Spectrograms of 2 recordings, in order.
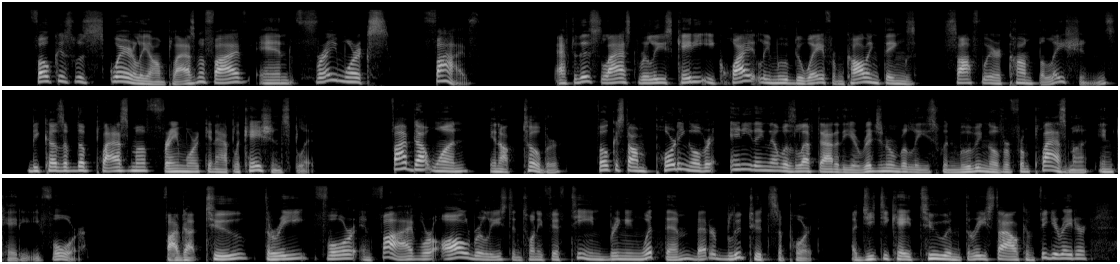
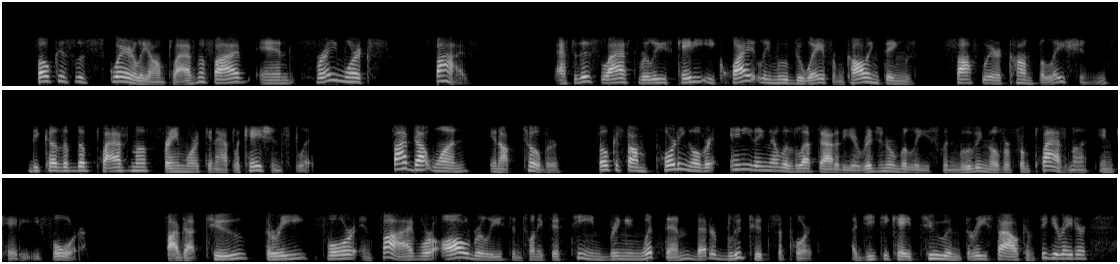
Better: first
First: none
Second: phone-call audio

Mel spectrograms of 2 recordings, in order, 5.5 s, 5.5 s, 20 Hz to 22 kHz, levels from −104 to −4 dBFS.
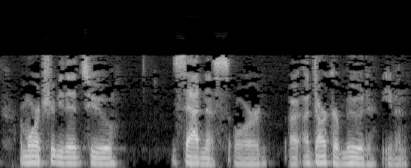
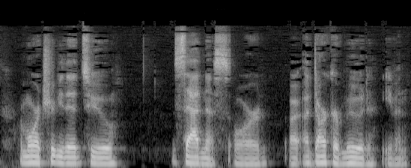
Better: second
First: garbled, watery; badly; nothing above 6.5 kHz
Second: garbled, watery; slightly; nothing above 10 kHz

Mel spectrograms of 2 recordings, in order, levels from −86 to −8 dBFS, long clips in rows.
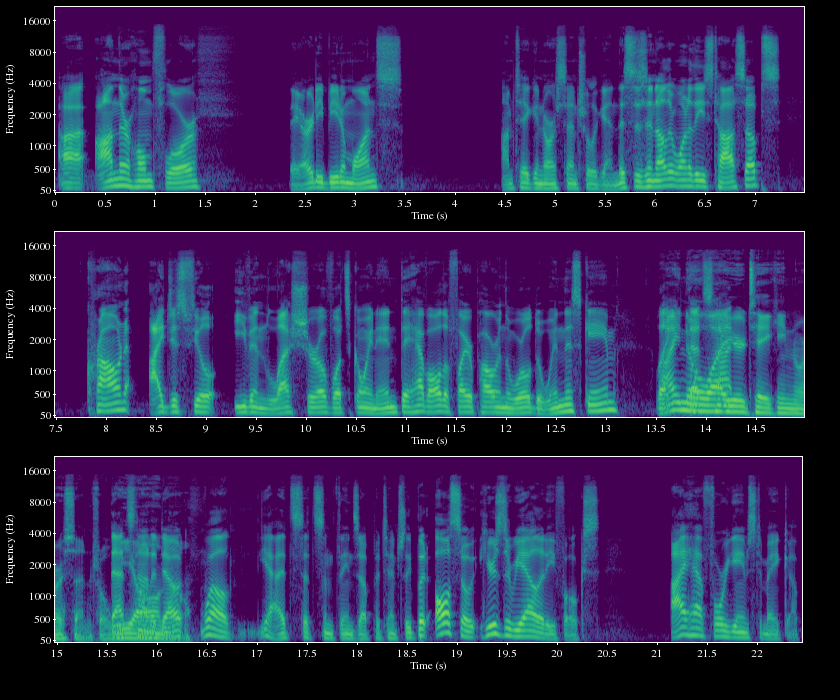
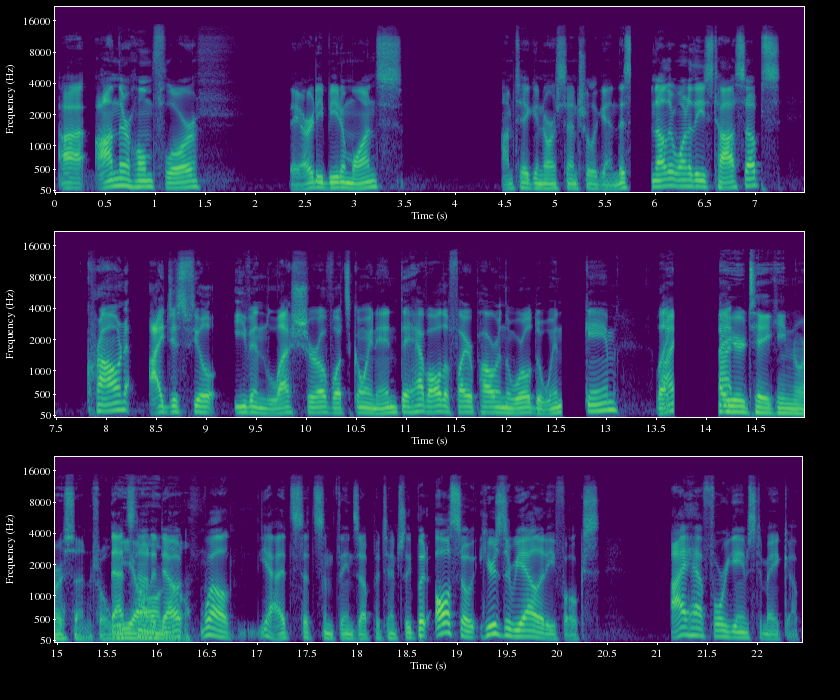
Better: first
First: none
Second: audio cutting out; at 6 s, at 13 s and at 14 s

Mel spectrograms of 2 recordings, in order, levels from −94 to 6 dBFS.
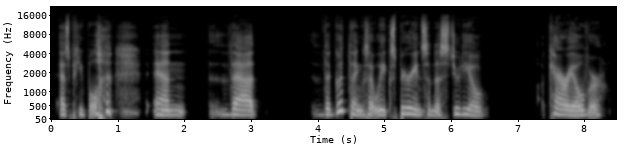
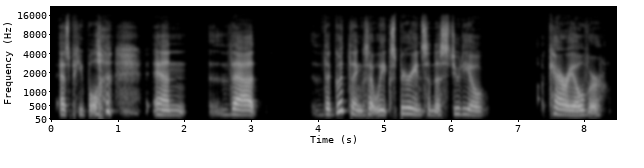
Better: first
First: none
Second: thin; somewhat; fading below 500 Hz

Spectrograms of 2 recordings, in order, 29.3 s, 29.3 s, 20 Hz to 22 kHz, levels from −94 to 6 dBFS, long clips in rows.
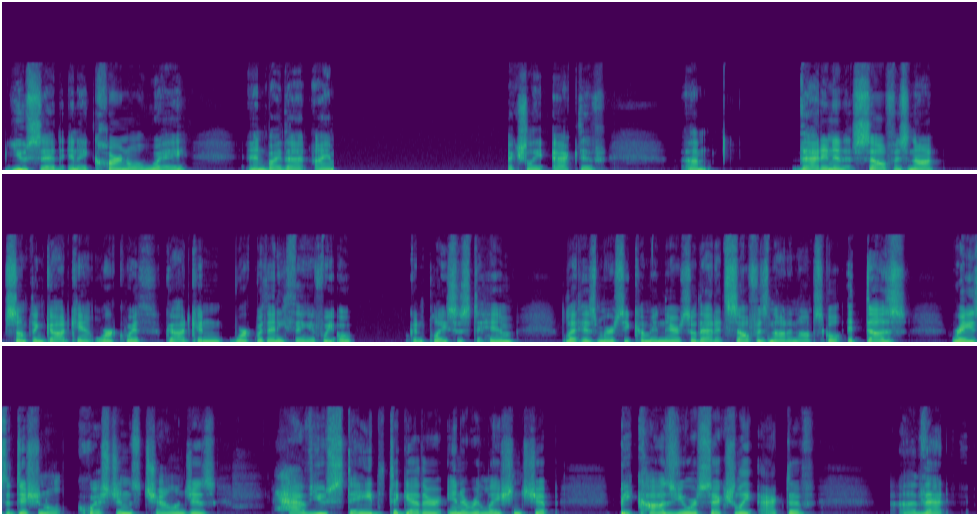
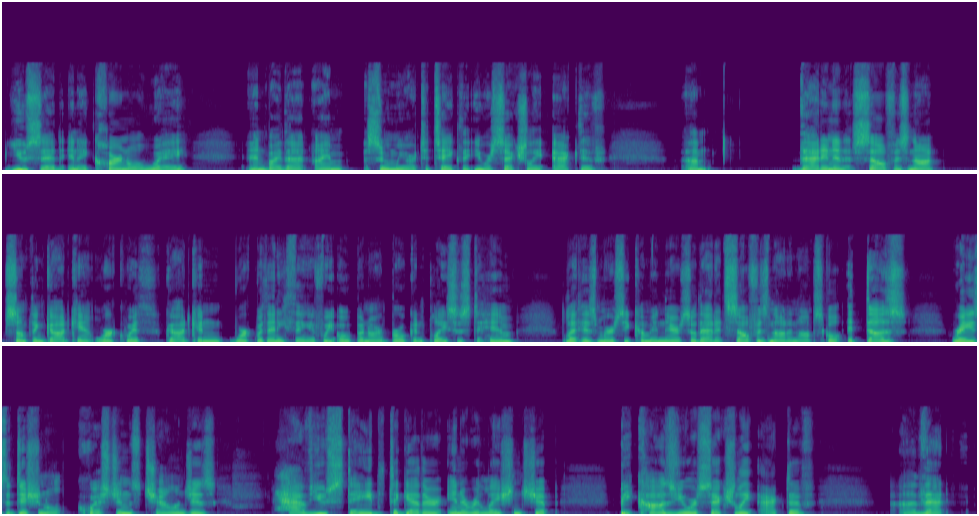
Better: second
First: audio cutting out; at 3.5 s for 1.5 s and at 13 s for 0.5 s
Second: none

